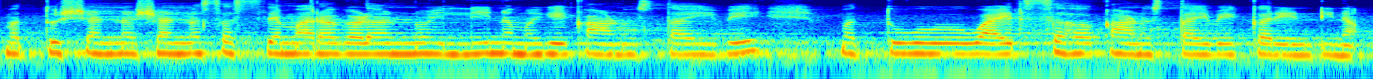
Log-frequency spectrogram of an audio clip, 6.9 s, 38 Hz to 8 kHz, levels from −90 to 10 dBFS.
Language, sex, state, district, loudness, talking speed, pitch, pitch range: Kannada, female, Karnataka, Bidar, -17 LUFS, 140 wpm, 215 Hz, 210-225 Hz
